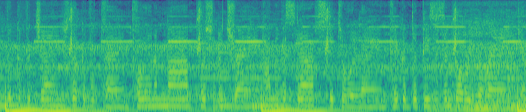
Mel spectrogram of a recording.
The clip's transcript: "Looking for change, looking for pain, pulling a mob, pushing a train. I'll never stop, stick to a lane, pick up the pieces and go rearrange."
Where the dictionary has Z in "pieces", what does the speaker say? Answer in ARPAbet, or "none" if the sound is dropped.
Z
